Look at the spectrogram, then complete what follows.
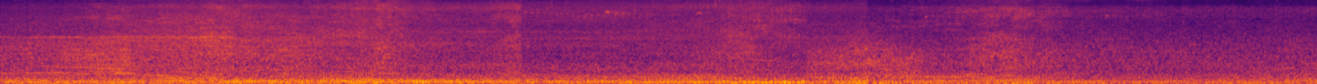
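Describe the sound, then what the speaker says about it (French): Steady street traffic in Thailand on a Sunday, with cars, buses and motorbikes passing in a continuous loud rumble, engines swelling and fading as vehicles go by, with no talking. "comme vous pouvez le voir, il y a encore beaucoup de circulation partout"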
